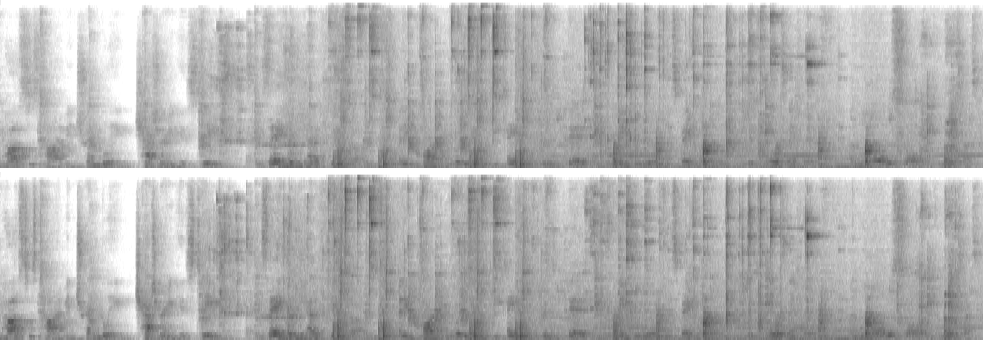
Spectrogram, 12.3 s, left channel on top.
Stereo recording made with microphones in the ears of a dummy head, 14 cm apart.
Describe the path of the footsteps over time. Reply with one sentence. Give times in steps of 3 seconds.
In this clip you hear the footsteps not at all from 0 s, on the right from 3 s and on the left from 6 s.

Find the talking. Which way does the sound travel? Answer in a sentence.
In this clip you hear the talking move to the left.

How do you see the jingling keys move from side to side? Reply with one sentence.
You can hear the jingling keys go left and come back.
